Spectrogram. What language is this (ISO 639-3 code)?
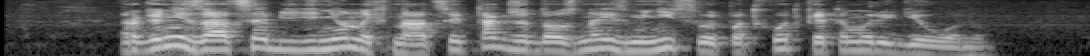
rus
